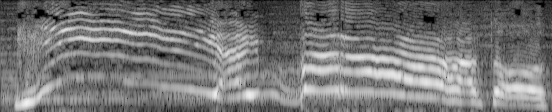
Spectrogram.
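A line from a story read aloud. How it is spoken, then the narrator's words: Shrieking. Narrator (Italian): strillava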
